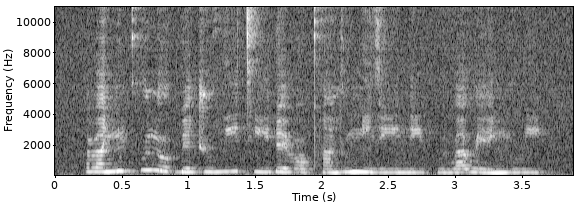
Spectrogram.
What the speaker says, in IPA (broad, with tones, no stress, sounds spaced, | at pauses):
β a˨ ɲ ũ˦ pʰ u˦ n oː˨ ɡ͡b ɛ˨ t͡ʃ u˨ v iː˦ tʰ iː˨ ɗ ɛ˦˨ β ɔ˨ pʰ ã˨ j u˦ ɲ ĩ˨ z iː˨ n iː˨ kʷ i˨ w a˦ w eː˨ ɲ u˦ β i˦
